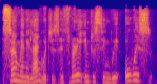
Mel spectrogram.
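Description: A woman's voice: mid-range voice, brisk, no echo. A South African woman, an Afrikaans writer, speaking firmly and emphatically as an interview guest. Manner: emphatic, lively, firm opinions. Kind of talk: radio interview.

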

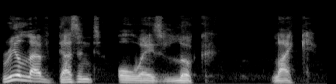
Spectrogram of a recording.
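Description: A man's voice: fairly low pitch, very animated, extremely slow, a little mellow, dry recording. A man hosting a talk show, giving blunt opinions and putting questions in a conversational way.

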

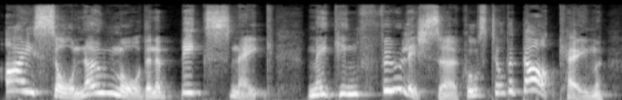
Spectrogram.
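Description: A narrator as a high-voiced bold jungle boy. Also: wildly swooping pitch, slow pace, bright, forceful tone, full character voice. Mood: puzzled, scornful. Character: young jungle boy, innocent, bold and scornful.

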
